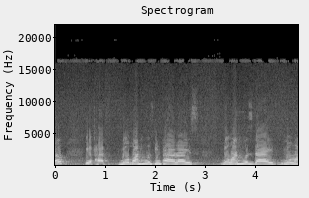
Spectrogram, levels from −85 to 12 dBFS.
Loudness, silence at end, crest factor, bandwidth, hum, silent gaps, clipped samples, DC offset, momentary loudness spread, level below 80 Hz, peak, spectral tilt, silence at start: -11 LUFS; 0 s; 8 dB; 17.5 kHz; none; none; under 0.1%; under 0.1%; 12 LU; -48 dBFS; -2 dBFS; -6 dB/octave; 0 s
